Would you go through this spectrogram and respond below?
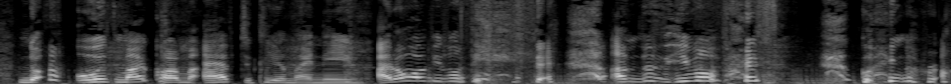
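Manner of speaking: laughing through the words. Addressing the audience, the speaker laughs while talking. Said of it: "I'm so sorry for laughing like this".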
